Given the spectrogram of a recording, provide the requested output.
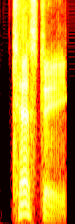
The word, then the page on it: testy: British English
